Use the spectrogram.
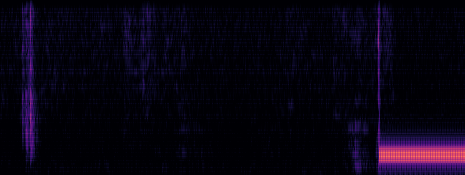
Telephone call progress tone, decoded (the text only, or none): ringback tone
